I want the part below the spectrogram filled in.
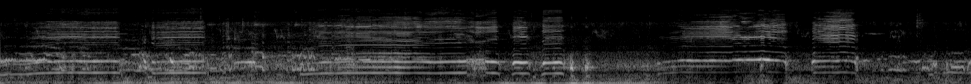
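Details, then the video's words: Free-range flock of about 200 chickens on a sunny spring day, loud harmonic drawn-out hen calls and quick clucks overlapping, with bursts of sharper cackling toward the end. "Chicken Sounds 1 Hour - Chicken Sound Effect"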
